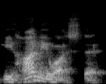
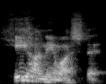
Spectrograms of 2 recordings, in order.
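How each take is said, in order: First: The stress in hihani is off the first syllable. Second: The stress in hihani is on the first syllable. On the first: The speaker calls it wrong. "but that was wrong" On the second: The speaker calls it right. "And it's"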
